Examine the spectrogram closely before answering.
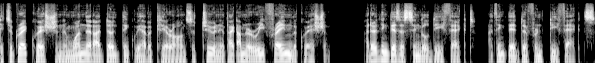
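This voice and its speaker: With a South African accent, a man talks at a fairly quick pace in a fairly low, dark, mellow voice, with ordinary pitch variation and very even loudness, recorded dry and close with no echo on a very clean, silent background. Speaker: neurology professor and ALS researcher. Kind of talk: interview. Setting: studio.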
